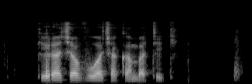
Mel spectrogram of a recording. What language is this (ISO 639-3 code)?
dav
